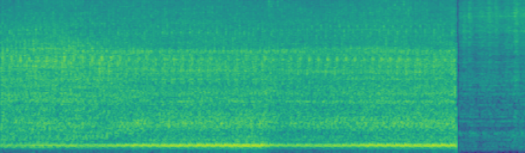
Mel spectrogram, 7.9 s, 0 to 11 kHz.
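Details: Ford Focus MK1 RS, frosty cold start after sitting about a week, new battery: steady idle with a slightly uneven, lumpy beat of about four pulses a second; misfire developed after a drive around the block, cause not confirmed.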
